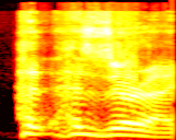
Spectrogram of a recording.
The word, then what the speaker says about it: Hasura: Hasura, yeah.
